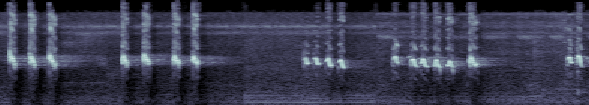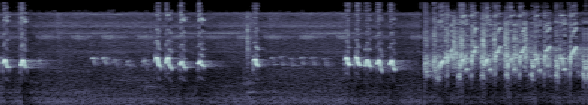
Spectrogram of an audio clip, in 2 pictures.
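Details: Yellow-vented bulbul song used as a lure for other bulbuls: short clusters of liquid whistled notes repeated roughly every second, ending in a rough, noisy burst of chatter.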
